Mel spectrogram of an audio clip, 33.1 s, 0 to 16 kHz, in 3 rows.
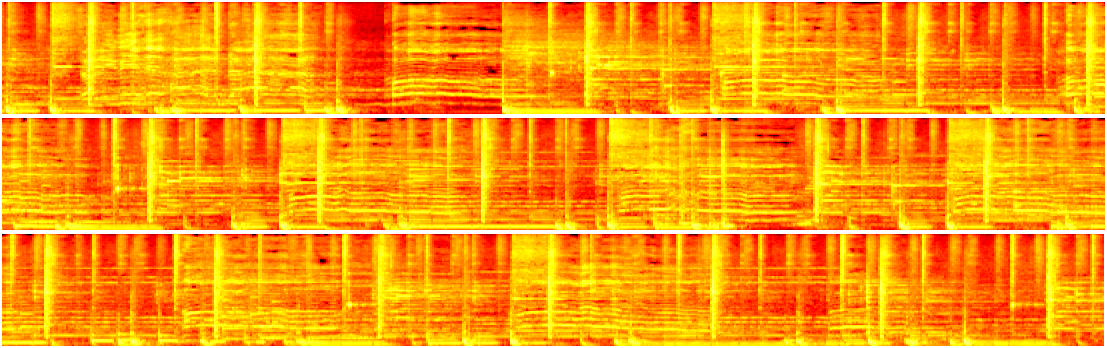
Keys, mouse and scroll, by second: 1.9 Tab, 2.3 click, 3.4 Tab, 5.1 g, 10.3 Tab, 10.8 Tab, 11.7 g, 14.1 Tab, 14.8-16.2 middle drag, 16.2 click, 17.5-18.1 scroll up 5, 18.2-19.2 scroll up 2, 19.2 1, 21.4-22.4 scroll down 2, 22.4 click, 29.9 g, 31.4 click.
